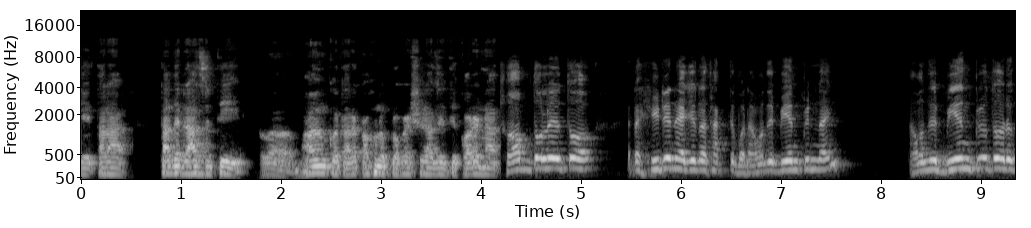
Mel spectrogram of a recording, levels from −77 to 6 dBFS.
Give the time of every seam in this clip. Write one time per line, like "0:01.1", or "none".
0:04.2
